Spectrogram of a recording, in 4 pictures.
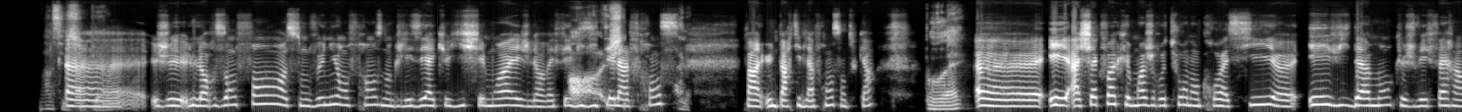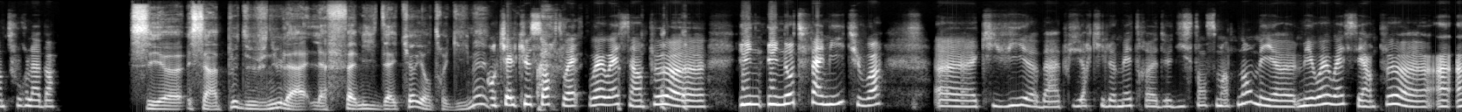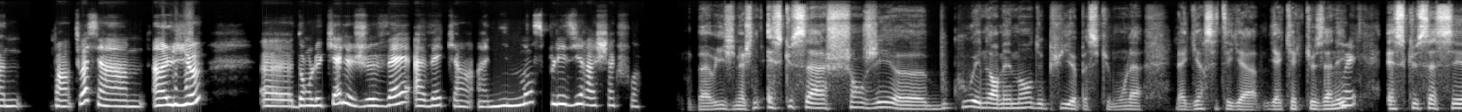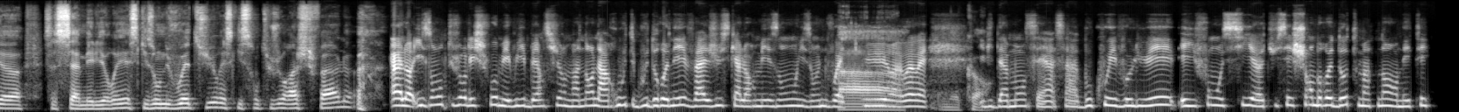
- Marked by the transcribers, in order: drawn out: "Heu"; tapping; surprised: "Oh, génial !"; other background noise; stressed: "évidemment"; laugh; stressed: "lieu"; chuckle; drawn out: "Ah"
- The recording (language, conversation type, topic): French, podcast, Peux-tu raconter une expérience d’hospitalité inattendue ?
